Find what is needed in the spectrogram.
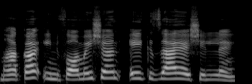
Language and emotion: Goan Konkani, neutral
